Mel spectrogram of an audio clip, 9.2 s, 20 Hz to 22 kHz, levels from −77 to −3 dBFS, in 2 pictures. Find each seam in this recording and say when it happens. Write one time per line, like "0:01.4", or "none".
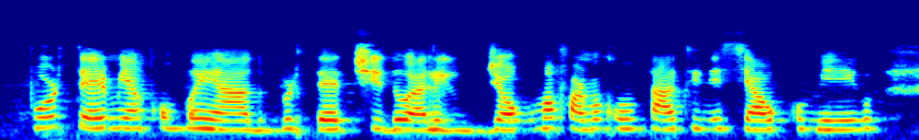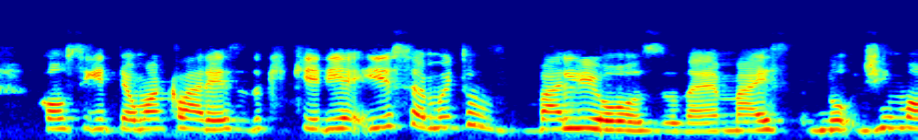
0:07.1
